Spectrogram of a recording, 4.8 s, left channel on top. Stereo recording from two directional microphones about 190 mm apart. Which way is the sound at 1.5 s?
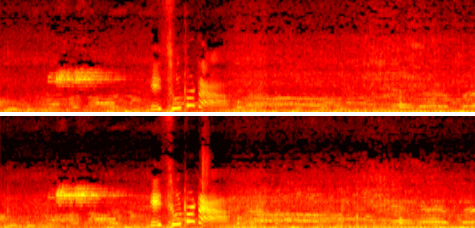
15° left (ahead or behind).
